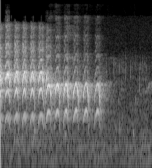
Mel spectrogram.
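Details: Cungkok from a masteran song-tutoring recording: a fast harmonic trill that slowly drops slightly in pitch and fades after one second into quiet.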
